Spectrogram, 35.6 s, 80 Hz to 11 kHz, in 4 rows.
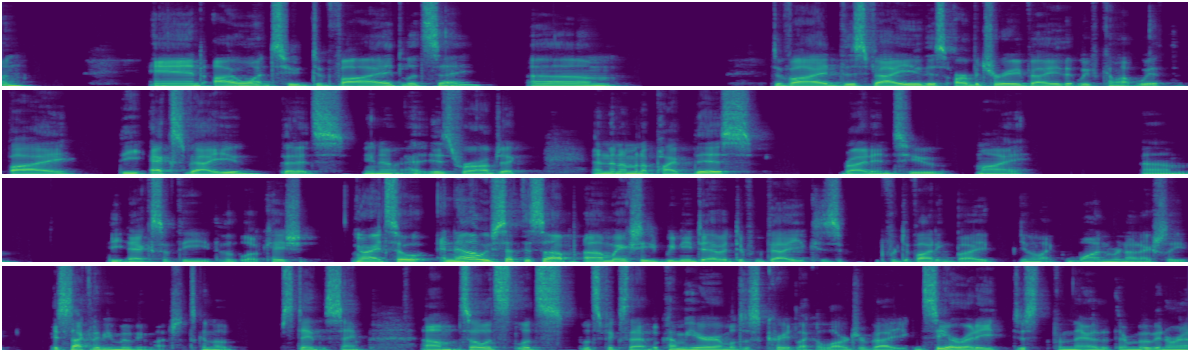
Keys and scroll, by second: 0.4 Return.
